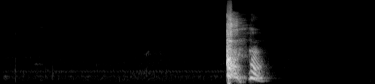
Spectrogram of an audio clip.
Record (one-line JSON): {"cough_length": "3.8 s", "cough_amplitude": 32768, "cough_signal_mean_std_ratio": 0.19, "survey_phase": "beta (2021-08-13 to 2022-03-07)", "age": "45-64", "gender": "Female", "wearing_mask": "No", "symptom_none": true, "smoker_status": "Never smoked", "respiratory_condition_asthma": false, "respiratory_condition_other": false, "recruitment_source": "REACT", "submission_delay": "1 day", "covid_test_result": "Negative", "covid_test_method": "RT-qPCR"}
